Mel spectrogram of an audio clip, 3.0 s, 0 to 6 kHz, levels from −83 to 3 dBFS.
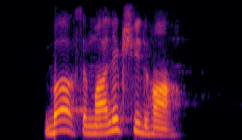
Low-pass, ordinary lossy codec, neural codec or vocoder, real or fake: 5.4 kHz; Opus, 32 kbps; none; real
